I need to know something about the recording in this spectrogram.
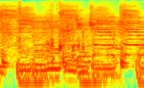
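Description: Rock music with a steady beat over a skateboard rolling on concrete.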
